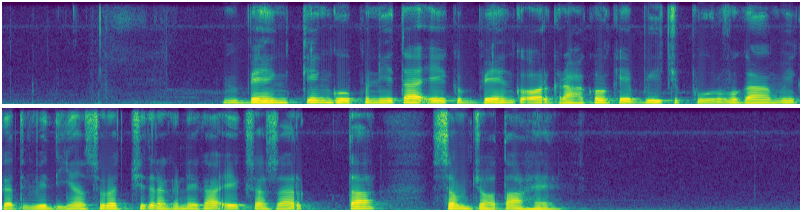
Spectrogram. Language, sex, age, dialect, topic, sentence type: Hindi, male, 36-40, Kanauji Braj Bhasha, banking, statement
